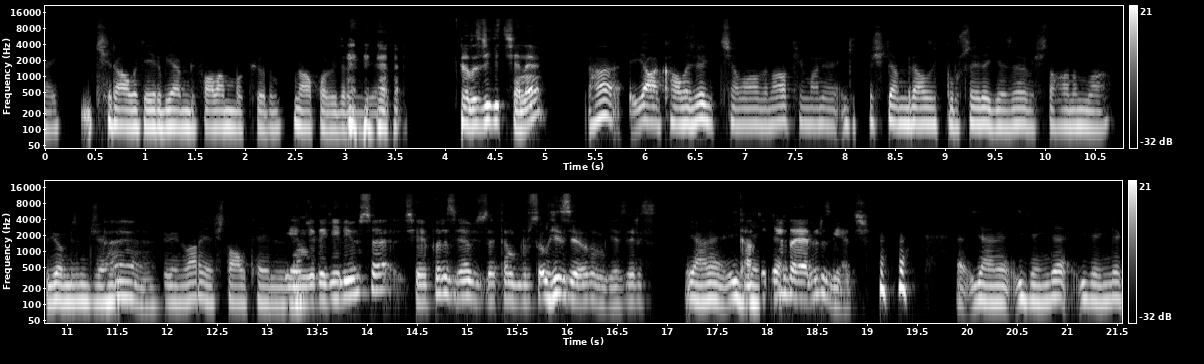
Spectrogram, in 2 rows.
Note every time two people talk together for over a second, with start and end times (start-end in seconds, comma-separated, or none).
none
